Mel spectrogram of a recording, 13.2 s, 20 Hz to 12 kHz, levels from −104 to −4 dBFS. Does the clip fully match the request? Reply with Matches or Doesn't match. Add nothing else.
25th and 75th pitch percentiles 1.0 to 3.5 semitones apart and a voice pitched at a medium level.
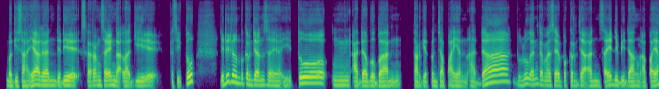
Doesn't match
